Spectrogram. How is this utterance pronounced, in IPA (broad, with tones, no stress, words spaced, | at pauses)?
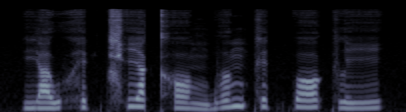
ja˦˥whe˥˩k̚t͡ɕʰi˥˩a̯ kʰɔː˨˩ŋbɤː˥˩ŋke˥˩k̚ pɔː˥˩kliː˦˥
